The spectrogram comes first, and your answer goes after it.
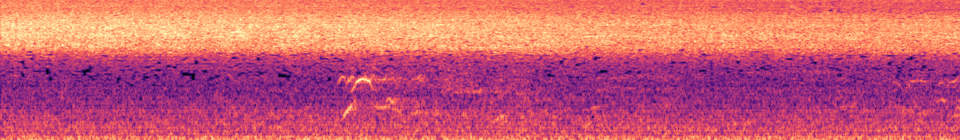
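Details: Cicadas singing on a school playground in high summer: a dense, unbroken hissing drone fills the upper range, with a few faint chirps from other birds in the background.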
